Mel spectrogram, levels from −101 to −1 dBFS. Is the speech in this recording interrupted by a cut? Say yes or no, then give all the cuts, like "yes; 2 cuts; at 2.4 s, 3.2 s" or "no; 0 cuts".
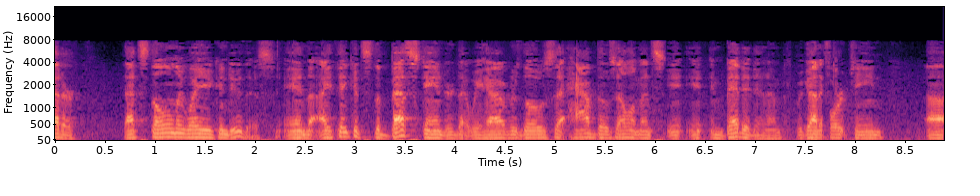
yes; 3 cuts; at 6.1 s, 7.4 s, 7.7 s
